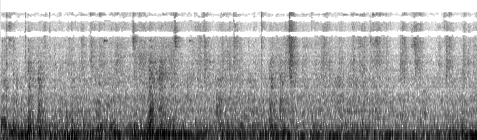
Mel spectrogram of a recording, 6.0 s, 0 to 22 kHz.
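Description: Nankai 1000 series electric train running at speed, heard from inside the car: a steady low rumble with a few sharp clicks.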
